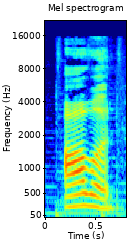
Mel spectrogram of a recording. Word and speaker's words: hour: Dash hour. So we are not pronouncing or taking out the sound of H. H is silent here, children.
